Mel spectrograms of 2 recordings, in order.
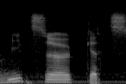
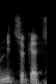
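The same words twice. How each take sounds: First: The phrase is said very slowly. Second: The phrase is said very fast. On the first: "Il peut aller très lentement" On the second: "il peut être un bâtard"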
